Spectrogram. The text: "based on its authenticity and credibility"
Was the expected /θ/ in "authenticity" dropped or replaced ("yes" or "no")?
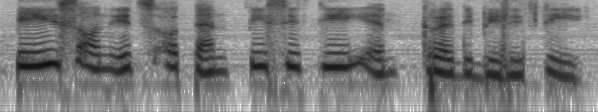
yes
